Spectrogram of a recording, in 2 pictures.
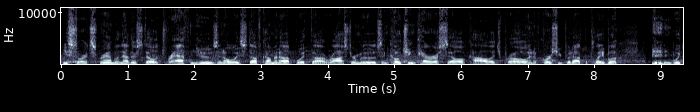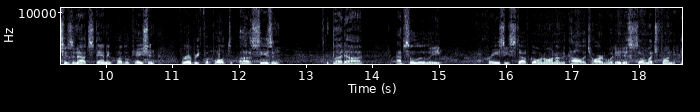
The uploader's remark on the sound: SPORTSXRADIO HUMP DAY AT STEINERS PUB. "Live" from #SteinersPub #LasVegas.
